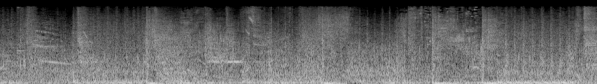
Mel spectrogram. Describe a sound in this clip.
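Bullets strike and ricochet off a car.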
